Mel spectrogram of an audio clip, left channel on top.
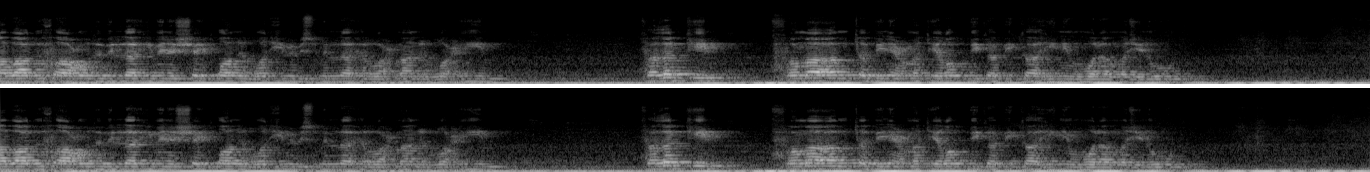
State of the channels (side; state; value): both; normal; correlation 0.90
